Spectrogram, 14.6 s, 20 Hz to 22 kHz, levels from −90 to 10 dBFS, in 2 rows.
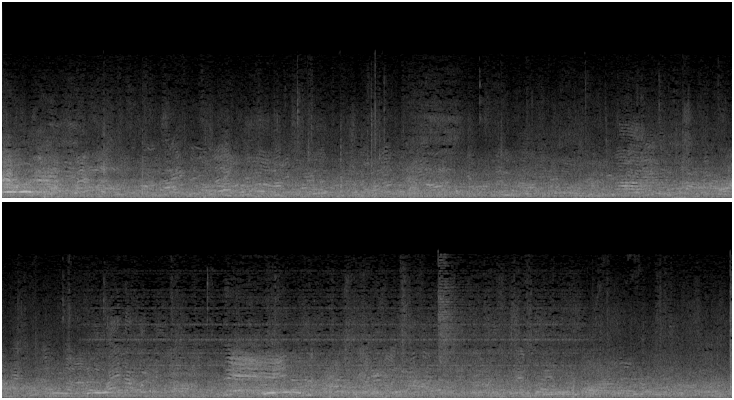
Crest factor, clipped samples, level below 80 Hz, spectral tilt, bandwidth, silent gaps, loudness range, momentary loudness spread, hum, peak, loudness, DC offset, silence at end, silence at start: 20 dB; under 0.1%; -58 dBFS; -3 dB/octave; 16.5 kHz; none; 4 LU; 6 LU; none; -12 dBFS; -32 LUFS; under 0.1%; 0 s; 0 s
